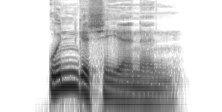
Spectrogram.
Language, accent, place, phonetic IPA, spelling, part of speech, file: German, Germany, Berlin, [ˈʊnɡəˌʃeːənən], ungeschehenen, adjective, De-ungeschehenen.ogg
- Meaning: inflection of ungeschehen: 1. strong genitive masculine/neuter singular 2. weak/mixed genitive/dative all-gender singular 3. strong/weak/mixed accusative masculine singular 4. strong dative plural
